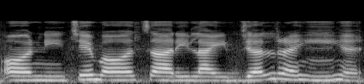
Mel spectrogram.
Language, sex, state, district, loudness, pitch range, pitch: Hindi, female, Haryana, Charkhi Dadri, -14 LUFS, 185-200 Hz, 195 Hz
